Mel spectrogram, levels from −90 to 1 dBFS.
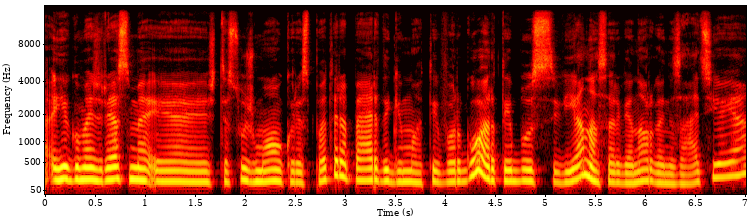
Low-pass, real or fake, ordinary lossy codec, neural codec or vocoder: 14.4 kHz; real; AAC, 96 kbps; none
